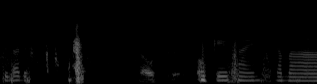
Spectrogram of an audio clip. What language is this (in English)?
Tamil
